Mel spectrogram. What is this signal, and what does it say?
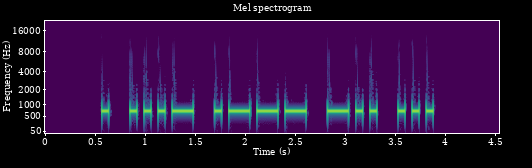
Morse code, heard as a keyed tone, about 17 wpm, 700 Hz. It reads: EVJDS
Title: Code Groups - 5 Letters - 17wpm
